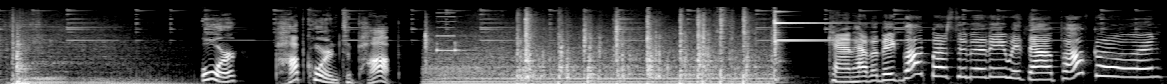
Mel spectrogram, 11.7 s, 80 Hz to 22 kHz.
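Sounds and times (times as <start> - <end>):
car engine starting and revving: 0.0 - 2.0, 4.3 - 7.8
speech: 2.0 - 4.1, 8.4 - 11.6.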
